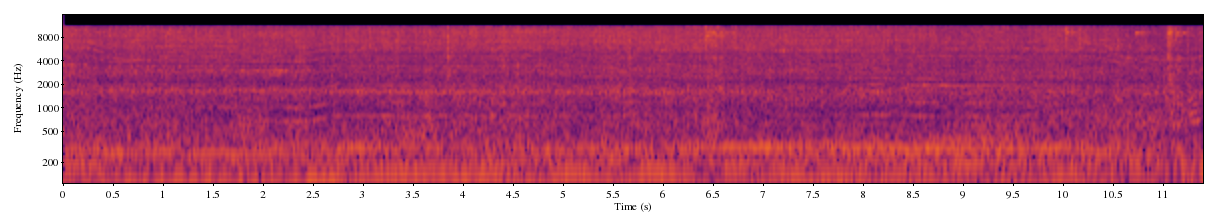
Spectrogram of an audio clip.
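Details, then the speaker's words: 2017 New Holland Boomer 24 compact diesel tractor, 4x4, 60" belly mower, 329 hours, started after parking brake release: steady even drone that lifts smoothly when throttled, no knocks or misses; normal running. "i'm gonna fire it up run around does everything it's supposed to do here we go oh"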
